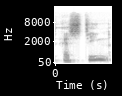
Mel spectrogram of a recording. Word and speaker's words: S10: En nog even tot slot, hoe gaan we je naam uitspreken? Is het Stien of S10? – Eh, S10. – Oké, dat was het interview eh, met S10, opgenomen in Tuschinski.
